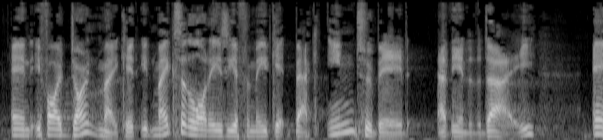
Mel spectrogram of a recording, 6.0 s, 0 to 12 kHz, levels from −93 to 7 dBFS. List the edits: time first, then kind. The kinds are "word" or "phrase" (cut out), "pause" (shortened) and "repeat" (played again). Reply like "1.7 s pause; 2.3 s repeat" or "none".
2.7 s word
